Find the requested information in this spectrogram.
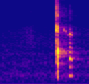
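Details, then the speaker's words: Happy, smiling baby boy with hiccups; one short, sharp cough-like burst in a quiet room: a single small cough. "Oh, cough them out. Those silly hiccups."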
